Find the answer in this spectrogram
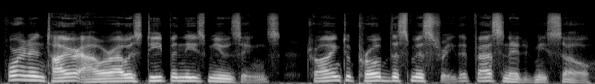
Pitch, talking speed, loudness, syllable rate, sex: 145 Hz, 190 wpm, -15 LUFS, 5.1 syllables/s, male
